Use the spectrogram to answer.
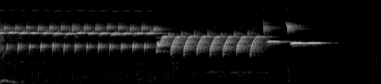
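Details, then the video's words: Spanish timbrado canary song with an evenly repeated two-part pulsing trill, a quicker lower roll, then a few high whistled notes before the song stops and silence follows. "chant des oiseaux timbrado espagnol"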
